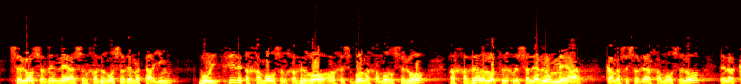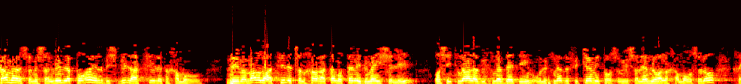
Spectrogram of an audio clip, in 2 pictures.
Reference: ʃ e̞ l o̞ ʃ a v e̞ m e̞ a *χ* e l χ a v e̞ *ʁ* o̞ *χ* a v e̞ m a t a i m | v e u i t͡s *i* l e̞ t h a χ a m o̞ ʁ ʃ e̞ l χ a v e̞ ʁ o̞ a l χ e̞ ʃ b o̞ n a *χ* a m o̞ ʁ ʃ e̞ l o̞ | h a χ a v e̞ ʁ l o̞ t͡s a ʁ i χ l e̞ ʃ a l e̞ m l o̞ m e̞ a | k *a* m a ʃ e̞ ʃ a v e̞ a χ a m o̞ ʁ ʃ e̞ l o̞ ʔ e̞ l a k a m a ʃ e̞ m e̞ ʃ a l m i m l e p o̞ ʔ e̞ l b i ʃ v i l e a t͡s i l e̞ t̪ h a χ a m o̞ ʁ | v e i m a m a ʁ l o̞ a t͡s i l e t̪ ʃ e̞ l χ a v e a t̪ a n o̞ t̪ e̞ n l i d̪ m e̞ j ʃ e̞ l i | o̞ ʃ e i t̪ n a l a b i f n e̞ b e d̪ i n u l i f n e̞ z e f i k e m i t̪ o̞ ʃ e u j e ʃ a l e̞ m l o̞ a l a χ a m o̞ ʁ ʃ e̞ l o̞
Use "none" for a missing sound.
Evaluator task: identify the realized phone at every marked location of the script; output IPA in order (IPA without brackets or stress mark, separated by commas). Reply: ʃ, ʁ, ʃ, i, χ, a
